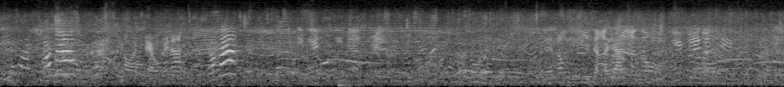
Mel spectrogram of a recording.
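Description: A crowd of adults and children chatters nearby outdoors.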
